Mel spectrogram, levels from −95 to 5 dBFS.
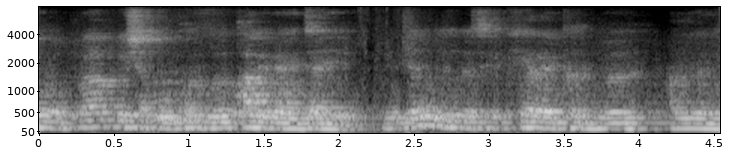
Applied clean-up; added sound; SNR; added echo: neural separator model SepFormer DNS4.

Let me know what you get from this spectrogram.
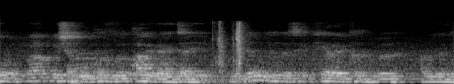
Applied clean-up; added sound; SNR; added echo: none; Microwave oven; 14 dB; reverberation time 0.6 s.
